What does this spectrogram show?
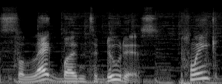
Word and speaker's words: plink: you could even use the select button to do this plink is pronounced as one syllable but it is a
